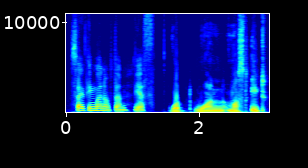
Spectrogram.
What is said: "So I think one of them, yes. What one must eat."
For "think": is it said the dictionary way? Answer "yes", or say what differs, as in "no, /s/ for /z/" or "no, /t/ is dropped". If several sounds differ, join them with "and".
yes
